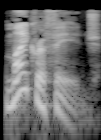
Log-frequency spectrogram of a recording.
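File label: "microphage", British English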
